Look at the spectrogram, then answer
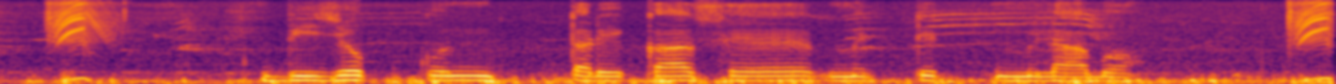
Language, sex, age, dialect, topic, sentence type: Magahi, male, 18-24, Northeastern/Surjapuri, agriculture, statement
